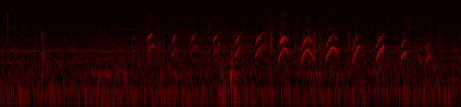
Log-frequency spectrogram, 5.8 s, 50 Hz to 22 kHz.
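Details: Young black Shiba Inu bitch puppy, filmed in April 2011 at about three weeks old, uttering a fast string of about a dozen thin rising squeals, roughly three per second, growing slightly louder then easing.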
